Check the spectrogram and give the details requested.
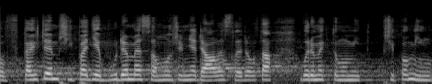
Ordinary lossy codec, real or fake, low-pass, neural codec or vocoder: MP3, 48 kbps; fake; 14.4 kHz; autoencoder, 48 kHz, 128 numbers a frame, DAC-VAE, trained on Japanese speech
